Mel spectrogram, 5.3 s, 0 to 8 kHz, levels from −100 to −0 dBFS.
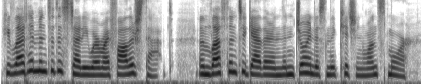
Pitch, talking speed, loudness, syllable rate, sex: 250 Hz, 260 wpm, -17 LUFS, 6.5 syllables/s, female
